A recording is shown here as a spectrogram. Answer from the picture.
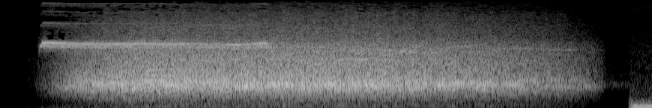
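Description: Intro sound effect for an animated logo: a sudden rush of noise with a thin steady high tone in its first second and a half, fading out gradually over the next two seconds.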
